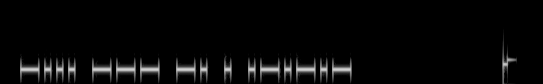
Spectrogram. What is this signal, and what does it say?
Morse code, heard as a keyed tone, about 20 wpm, 700 Hz. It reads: BONE.
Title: Sentences from Top 1600 Words 20wpm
